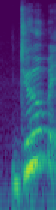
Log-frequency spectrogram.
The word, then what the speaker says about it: Dume: Dume is spelled D U M E, which I think some people are on like the beach.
